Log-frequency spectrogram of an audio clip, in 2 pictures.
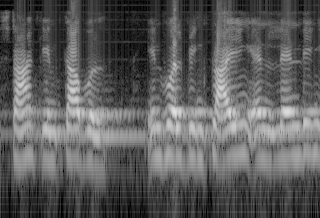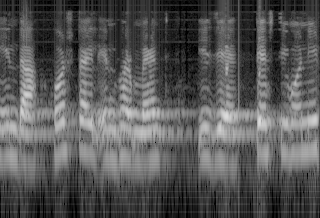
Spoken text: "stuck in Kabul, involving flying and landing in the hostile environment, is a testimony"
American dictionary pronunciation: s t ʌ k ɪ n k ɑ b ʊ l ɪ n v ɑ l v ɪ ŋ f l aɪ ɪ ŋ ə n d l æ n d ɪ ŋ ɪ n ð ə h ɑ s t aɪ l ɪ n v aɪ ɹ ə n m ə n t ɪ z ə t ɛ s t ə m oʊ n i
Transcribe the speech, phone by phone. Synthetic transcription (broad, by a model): s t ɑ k ɪ n k ɑ b ʊ l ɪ n b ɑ l b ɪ ŋ p l aɪ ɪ ŋ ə n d l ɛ n d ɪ ŋ ɪ n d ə h ɑ s t aɪ l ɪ n b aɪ ɹ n m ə n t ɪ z ə t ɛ s t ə m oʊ n i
